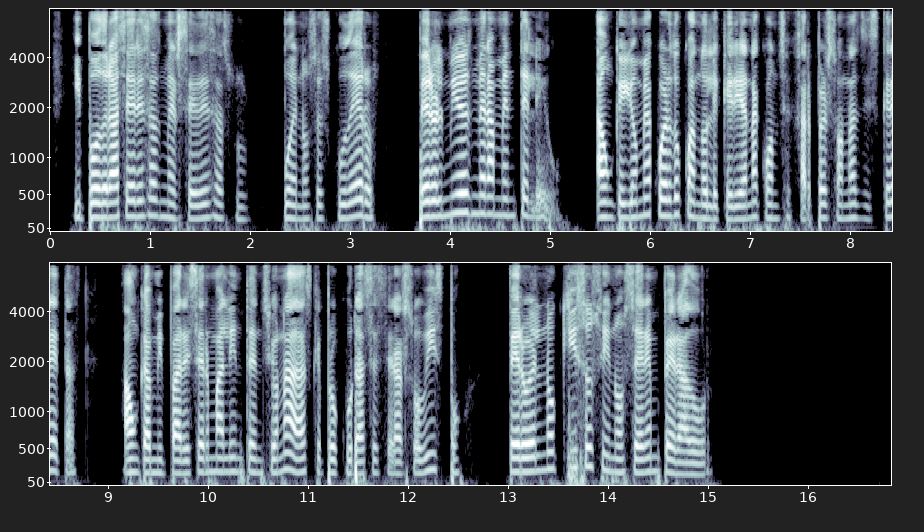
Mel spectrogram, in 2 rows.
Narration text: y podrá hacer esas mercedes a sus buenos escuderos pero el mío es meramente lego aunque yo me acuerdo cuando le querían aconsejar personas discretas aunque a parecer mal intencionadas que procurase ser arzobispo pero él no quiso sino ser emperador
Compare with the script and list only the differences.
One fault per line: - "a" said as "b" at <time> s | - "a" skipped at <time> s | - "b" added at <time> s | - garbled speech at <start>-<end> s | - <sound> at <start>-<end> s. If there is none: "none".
- "mi" added at 9.4 s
